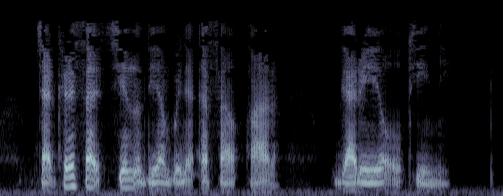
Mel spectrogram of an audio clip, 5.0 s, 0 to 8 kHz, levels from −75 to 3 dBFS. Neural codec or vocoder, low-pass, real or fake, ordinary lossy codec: autoencoder, 22.05 kHz, a latent of 192 numbers a frame, VITS, trained on many speakers; 7.2 kHz; fake; MP3, 24 kbps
